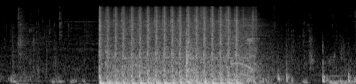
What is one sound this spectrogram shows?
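A rifle fires a rapid burst of shots.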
